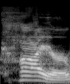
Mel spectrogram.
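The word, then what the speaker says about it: Kriisa: okay now can we talk about kyre which also rhymes with greyer all right kyr made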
